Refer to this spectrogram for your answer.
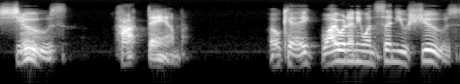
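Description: A raspy, put-on character voice at a low-to-middle pitch, very slow, with long, frequent pauses. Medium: read story. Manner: curt, commanding.

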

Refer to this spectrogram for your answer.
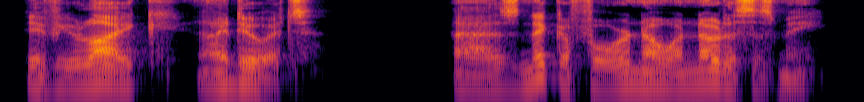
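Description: A man puts on a raspy character voice, fairly low in pitch and at a moderate pace, in a very clean recording with a silent background. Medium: read story. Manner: terse, simple phrasing.

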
